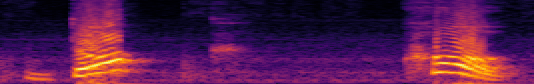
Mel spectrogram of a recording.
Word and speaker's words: দক্ষ: কয় মূর্ধন্য স থাকে, শব্দের শেষে যদি কয় মূর্ধন্য স থাকে, তাহলে অবশ্যই তার সঙ্গে একটা ও উচ্চারিত হয়। যেমন এখানে যেহেতু শেষে আছে সেই কারণে এর সাথে একটা ও উচ্চারণ হবে। এ কিন্তু পক্ষ না, এটা হচ্ছে পক্ষ, পক্ষ। ঠিক তেমনি এটা হচ্ছে দক্ষ। ঠিক আছে, এই যে দেখেন একটা ওকার রূপে উচ্চারিত হলো।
